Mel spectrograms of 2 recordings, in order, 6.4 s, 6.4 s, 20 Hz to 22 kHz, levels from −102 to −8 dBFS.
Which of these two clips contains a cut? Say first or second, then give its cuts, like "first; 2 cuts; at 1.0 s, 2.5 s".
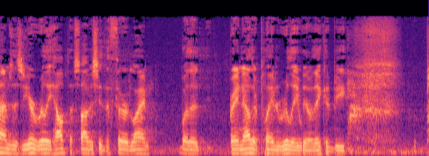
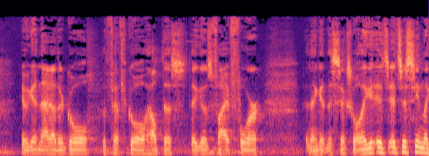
first; 1 cut; at 4.5 s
